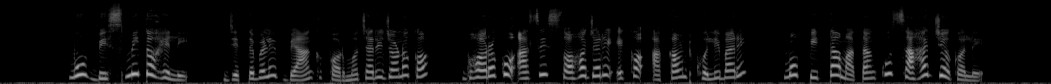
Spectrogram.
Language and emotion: Odia, surprised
